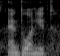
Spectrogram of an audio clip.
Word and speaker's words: Antoinette: रखना है, queen Mary एंटोनियत, ठीक है, इसका स्पेलिंग आप लिख लें, ANTOINETTE, एंतवानियत, ठीक है।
